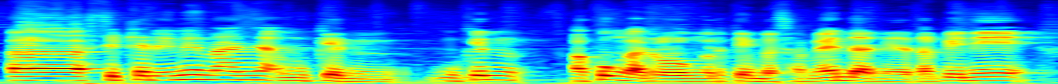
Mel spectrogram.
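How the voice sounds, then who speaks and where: A man's voice: fairly high pitch, expressive, quick pace, soft background music. A man giving casual commentary as he reads out messages, lifting his voice to mimic the writers and laughing often. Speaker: commentary vlogger.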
